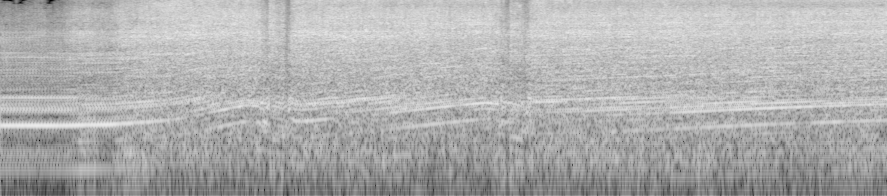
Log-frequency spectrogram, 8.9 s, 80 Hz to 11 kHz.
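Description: BMW E60 M5's 5.0-litre V10 engine pulling hard on a chassis dynamometer. Its loud note rises steadily through the revs, drops back briefly at two upshifts about 3 and 5 seconds in, and climbs again after each.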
